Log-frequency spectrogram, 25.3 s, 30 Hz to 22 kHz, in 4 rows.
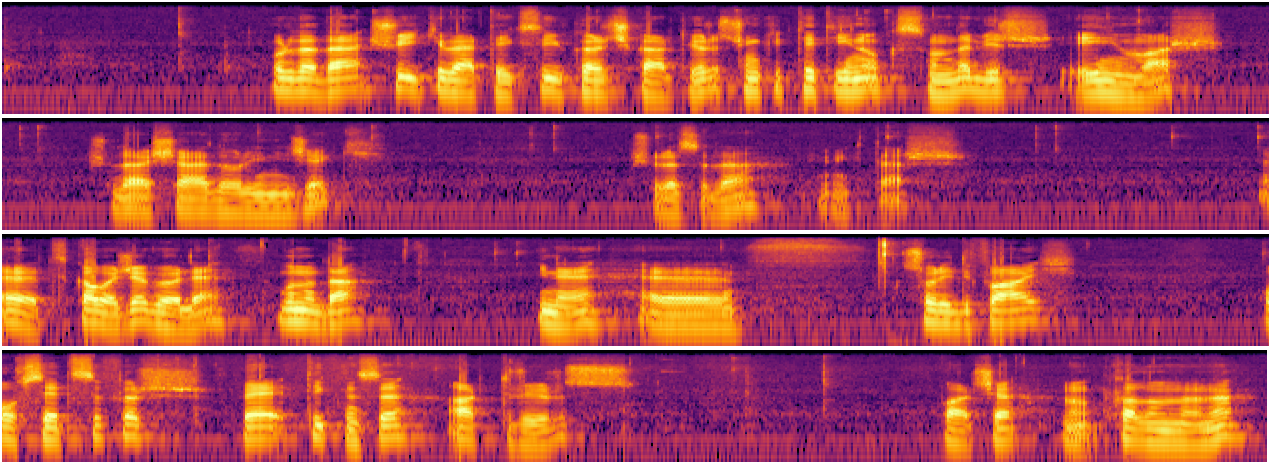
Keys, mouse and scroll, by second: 3.0-4.2 middle drag, 4.2 click, 4.4-6.9 middle drag, 6.9 click, 7.1-8.7 middle drag, 8.7 click, 9.6-10.8 middle drag, 10.8-12.2 drag, 12.9 middle click, 13.3 Tab, 13.7 middle click, 14.0 middle click, 14.2 middle click, 19.0-20.7 drag, 21.2-22.9 drag, 22.9 middle click.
